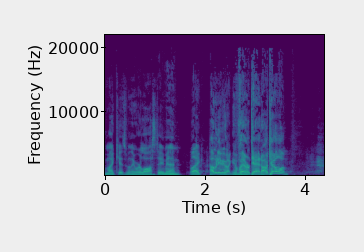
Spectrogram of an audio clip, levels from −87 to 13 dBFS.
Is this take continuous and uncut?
no; 3 cuts; at 1.6 s, 2.9 s, 3.3 s

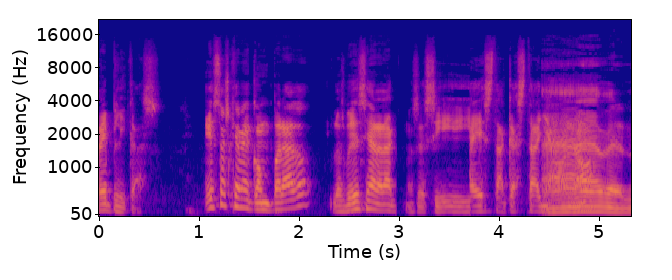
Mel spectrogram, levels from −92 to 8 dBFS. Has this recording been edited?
yes; 3 cuts; at 2.2 s, 3.0 s, 3.7 s

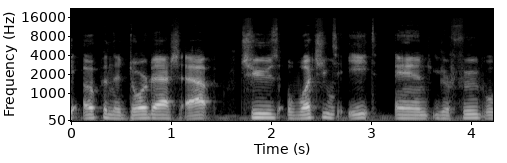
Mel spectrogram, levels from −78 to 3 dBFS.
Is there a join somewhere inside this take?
yes; 2 cuts; at 1.6 s, 2.6 s

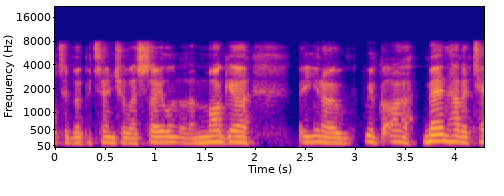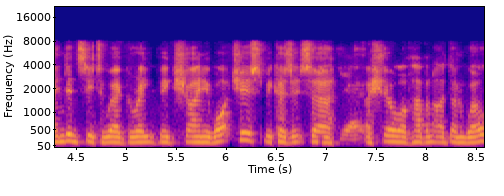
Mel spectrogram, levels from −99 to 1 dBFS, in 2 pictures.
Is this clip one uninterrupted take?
no; 3 cuts; at 2.4 s, 3.0 s, 3.6 s

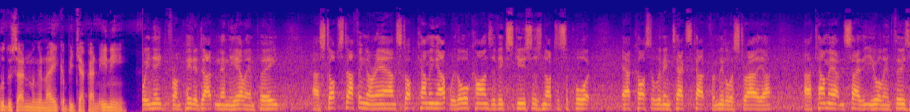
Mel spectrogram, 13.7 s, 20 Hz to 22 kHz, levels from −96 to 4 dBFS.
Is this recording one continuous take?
no; 1 cut; at 2.5 s

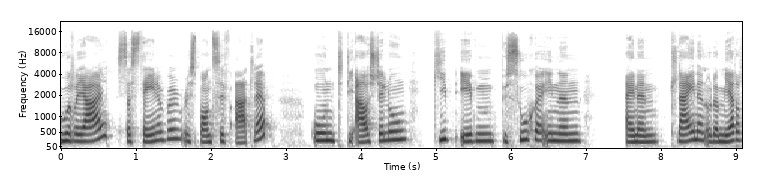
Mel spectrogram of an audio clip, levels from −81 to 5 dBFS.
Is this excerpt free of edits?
yes; 0 cuts

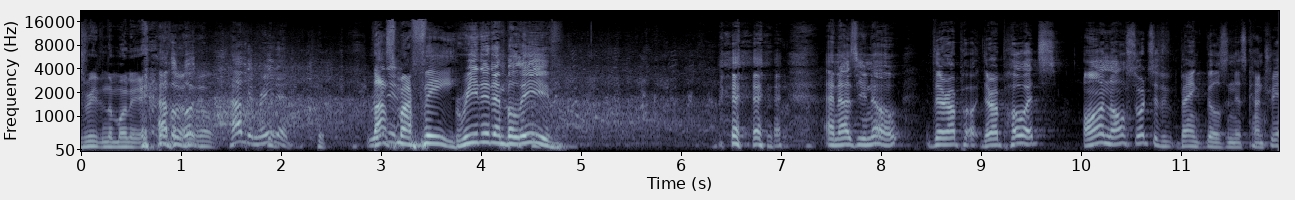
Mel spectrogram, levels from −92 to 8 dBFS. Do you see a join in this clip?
yes; 1 cut; at 1.7 s

